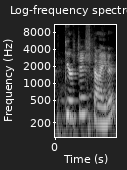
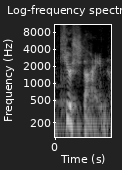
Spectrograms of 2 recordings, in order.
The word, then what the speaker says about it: Kirstein: gave me was Jean Kiren Steiner I just want to say it like that it's Jean kirstein some of you didn't even know it probably was pronounced like that I didn't either I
